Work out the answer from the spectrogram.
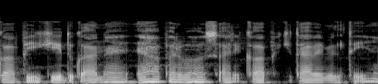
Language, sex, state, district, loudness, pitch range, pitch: Hindi, male, Odisha, Malkangiri, -18 LUFS, 100-115 Hz, 110 Hz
